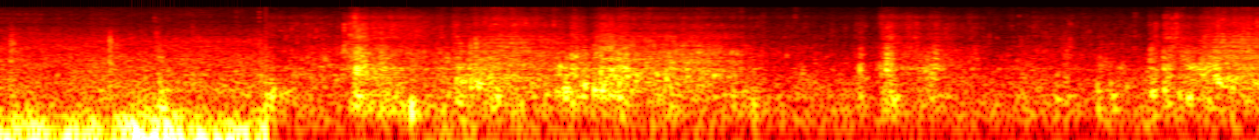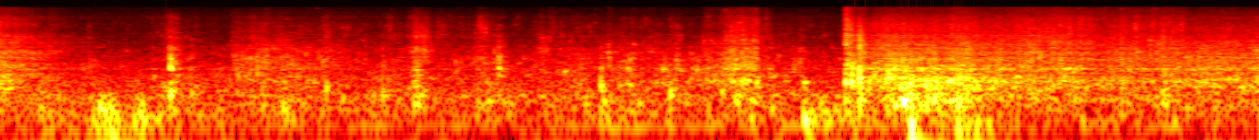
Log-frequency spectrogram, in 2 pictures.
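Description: Water rushing and splashing along the hulls of a catamaran under sail, with wind on the microphone. The wind rumble is strongest for the first second or so.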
